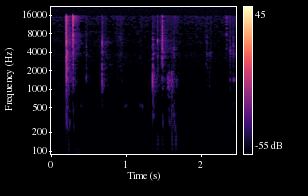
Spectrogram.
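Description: Near silence broken by a few faint, scattered clicks and taps of tarot cards being handled on a tabletop.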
